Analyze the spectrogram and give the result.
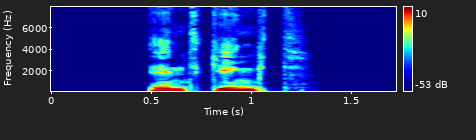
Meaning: second-person plural preterite of entgehen
- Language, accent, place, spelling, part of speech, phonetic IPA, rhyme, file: German, Germany, Berlin, entgingt, verb, [ɛntˈɡɪŋt], -ɪŋt, De-entgingt.ogg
